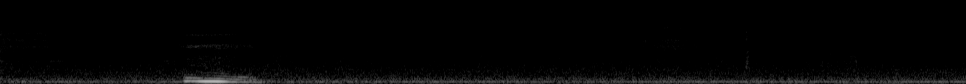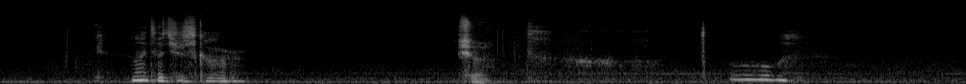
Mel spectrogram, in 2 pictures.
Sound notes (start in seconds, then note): 1.8 moans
